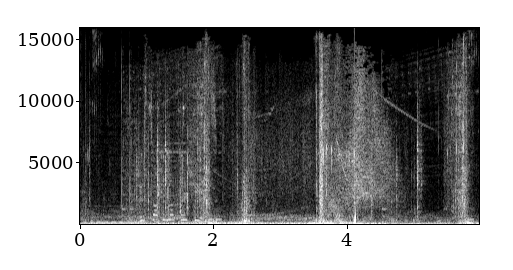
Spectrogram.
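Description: A shield cell charges with a whirring electronic hum.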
